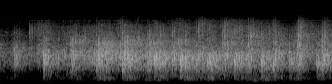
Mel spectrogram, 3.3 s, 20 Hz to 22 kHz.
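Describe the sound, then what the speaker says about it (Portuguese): At the CISO Forum 2023 stage event, an audience gives fairly faint, even applause for the panelists, a continuous patter of many hands at a distance. "Aplausos, por favor."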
